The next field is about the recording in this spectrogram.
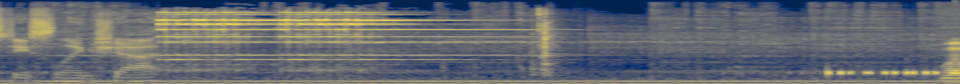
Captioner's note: phone ringing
